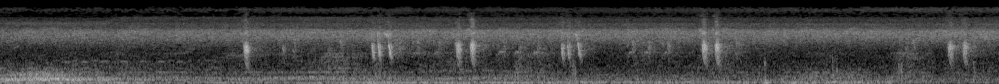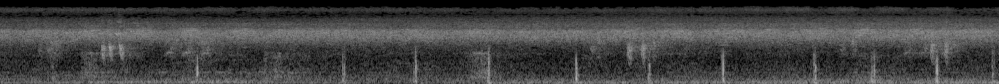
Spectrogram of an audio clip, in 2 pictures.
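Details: Cicadas singing along a forest trail in Seoul, Korea, in summer: a steady, high, buzzing drone runs throughout, with short sharp chirps and clicks scattered over it.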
